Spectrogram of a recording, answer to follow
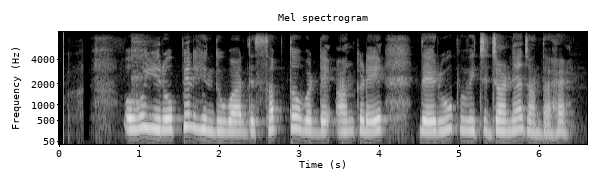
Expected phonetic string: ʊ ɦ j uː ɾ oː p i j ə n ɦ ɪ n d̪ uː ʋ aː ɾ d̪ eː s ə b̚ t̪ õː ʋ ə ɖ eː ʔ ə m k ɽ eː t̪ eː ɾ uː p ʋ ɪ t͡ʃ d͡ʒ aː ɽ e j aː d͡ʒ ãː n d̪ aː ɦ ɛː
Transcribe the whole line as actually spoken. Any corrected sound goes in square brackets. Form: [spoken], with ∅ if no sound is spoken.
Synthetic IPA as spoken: ʊ ɦ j uː ɾ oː p i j ə n ɦ ɪ n d̪ uː ʋ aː ɾ d̪ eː s ə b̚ t̪ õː ʋ ə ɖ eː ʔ ə [ŋ] k ɽ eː [d̪] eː ɾ uː p ʋ ɪ t͡ʃ d͡ʒ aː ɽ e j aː d͡ʒ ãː n d̪ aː ɦ ɛː

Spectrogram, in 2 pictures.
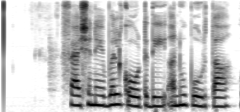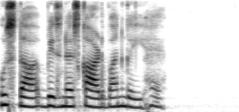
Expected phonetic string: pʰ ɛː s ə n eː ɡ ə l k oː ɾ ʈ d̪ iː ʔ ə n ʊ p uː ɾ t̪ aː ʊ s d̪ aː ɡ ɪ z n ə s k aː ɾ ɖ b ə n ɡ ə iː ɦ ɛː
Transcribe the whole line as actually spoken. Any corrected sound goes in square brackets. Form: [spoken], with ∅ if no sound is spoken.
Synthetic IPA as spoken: pʰ ɛː [ʃ] ə n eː [b] ə l k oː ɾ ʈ d̪ iː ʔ ə n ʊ p uː ɾ t̪ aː ʊ s d̪ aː [b] ɪ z n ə s k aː ɾ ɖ b ə n ɡ ə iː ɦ ɛː

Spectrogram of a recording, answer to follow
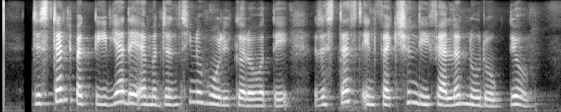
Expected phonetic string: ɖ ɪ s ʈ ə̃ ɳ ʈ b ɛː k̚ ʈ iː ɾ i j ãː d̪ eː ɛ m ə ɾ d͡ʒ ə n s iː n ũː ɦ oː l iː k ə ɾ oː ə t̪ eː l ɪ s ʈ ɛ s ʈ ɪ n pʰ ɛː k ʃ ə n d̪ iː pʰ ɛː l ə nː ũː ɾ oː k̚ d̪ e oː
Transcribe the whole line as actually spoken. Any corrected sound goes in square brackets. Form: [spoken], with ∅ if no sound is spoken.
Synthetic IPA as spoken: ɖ ɪ s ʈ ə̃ ɳ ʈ b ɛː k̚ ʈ iː ɾ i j [aː] d̪ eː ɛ m ə ɾ d͡ʒ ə n s iː n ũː ɦ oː l iː k ə ɾ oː ə t̪ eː [ɾ] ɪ s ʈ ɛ s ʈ ɪ n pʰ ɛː k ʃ ə n d̪ iː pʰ ɛː l ə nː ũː ɾ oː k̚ d̪ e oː

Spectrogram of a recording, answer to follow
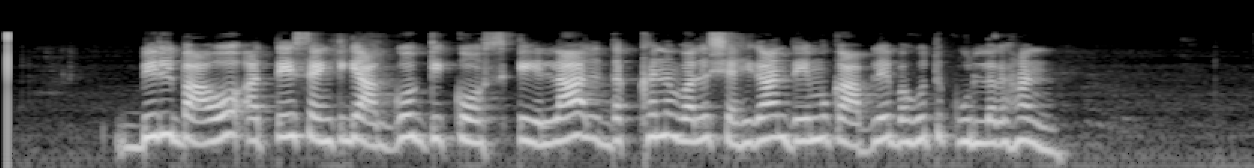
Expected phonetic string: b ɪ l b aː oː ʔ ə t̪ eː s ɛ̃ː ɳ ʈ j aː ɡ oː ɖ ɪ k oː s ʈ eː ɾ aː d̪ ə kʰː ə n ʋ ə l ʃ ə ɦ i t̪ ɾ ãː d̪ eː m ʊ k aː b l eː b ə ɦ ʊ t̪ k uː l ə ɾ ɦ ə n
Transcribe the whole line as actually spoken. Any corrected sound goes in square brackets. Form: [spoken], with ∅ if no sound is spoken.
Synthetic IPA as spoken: b ɪ l b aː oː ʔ ə t̪ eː s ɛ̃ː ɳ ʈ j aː ɡ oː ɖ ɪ k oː s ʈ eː [l] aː d̪ ə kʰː ə n ʋ ə l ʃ ə ɦ i [∅] ɾ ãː d̪ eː m ʊ k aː b l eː b ə ɦ ʊ t̪ k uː l ə ɾ ɦ ə n

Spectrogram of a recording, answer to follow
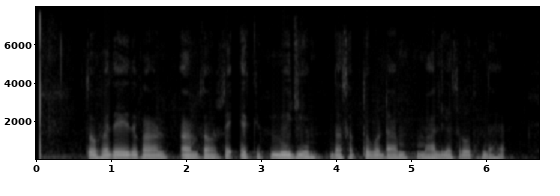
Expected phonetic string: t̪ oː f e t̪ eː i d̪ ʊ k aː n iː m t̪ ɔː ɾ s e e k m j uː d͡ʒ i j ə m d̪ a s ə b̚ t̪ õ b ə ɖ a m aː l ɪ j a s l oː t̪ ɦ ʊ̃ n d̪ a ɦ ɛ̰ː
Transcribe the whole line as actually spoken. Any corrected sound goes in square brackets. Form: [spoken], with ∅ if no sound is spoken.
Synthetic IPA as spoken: t̪ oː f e [d̪] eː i d̪ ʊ k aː n [aː] m t̪ ɔː ɾ s e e k m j uː d͡ʒ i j ə m d̪ a s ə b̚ t̪ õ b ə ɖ a m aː l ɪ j a s [ɾ] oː t̪ ɦ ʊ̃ n d̪ a ɦ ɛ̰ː

